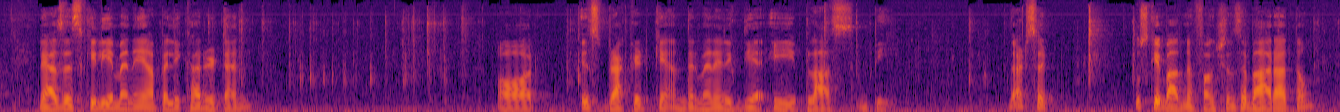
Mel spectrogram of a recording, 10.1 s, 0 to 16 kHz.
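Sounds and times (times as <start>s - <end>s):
computer keyboard typing: 1.5s - 3.6s, 4.2s - 4.6s, 7.2s - 7.5s, 8.1s - 8.8s.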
